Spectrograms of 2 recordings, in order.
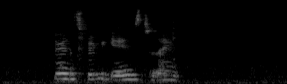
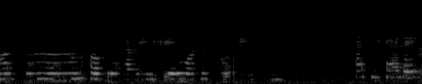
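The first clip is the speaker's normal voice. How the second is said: high soft greeting; 13 semitones higher, 8 dB quieter than usual. Acted. Mock stream greeting again.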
